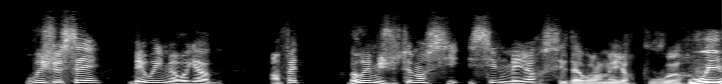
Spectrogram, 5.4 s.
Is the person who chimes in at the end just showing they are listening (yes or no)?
no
